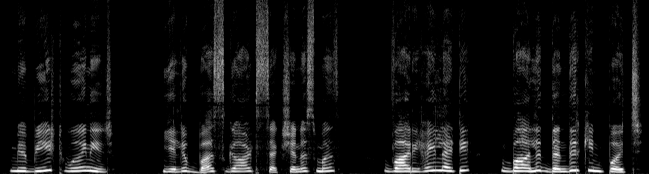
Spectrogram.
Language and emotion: Kashmiri, fearful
